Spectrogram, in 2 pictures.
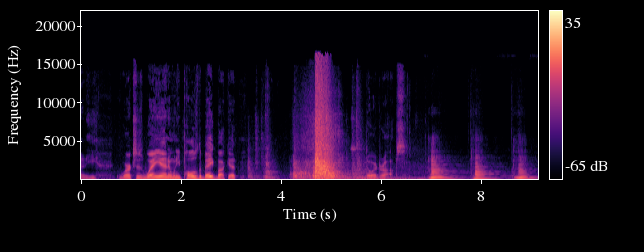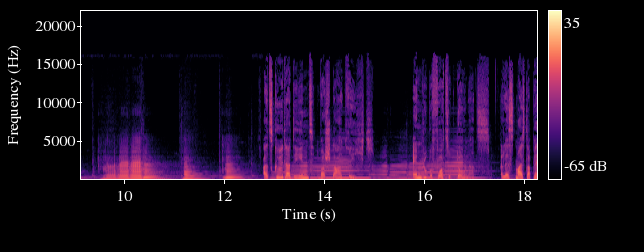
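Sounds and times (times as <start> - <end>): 
speech: 0.0 - 3.9, 5.7 - 8.0, 8.7 - 10.6, 12.0 - 12.2, 12.8 - 15.0, 15.8 - 18.2
heavy metal culvert trap door sliding down and slamming shut: 3.4 - 6.2.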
